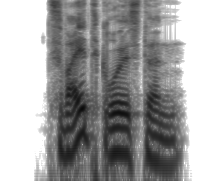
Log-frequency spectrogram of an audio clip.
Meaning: inflection of zweitgrößter: 1. strong genitive masculine/neuter singular 2. weak/mixed genitive/dative all-gender singular 3. strong/weak/mixed accusative masculine singular 4. strong dative plural
- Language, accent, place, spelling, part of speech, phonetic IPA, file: German, Germany, Berlin, zweitgrößten, adjective, [ˈt͡svaɪ̯tˌɡʁøːstn̩], De-zweitgrößten.ogg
